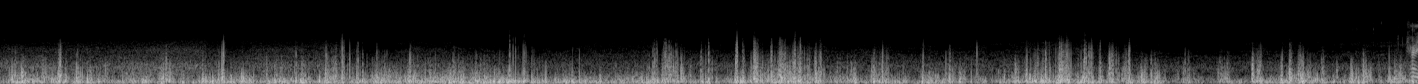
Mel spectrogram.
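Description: Wind buffeting a phone microphone outdoors, a low, uneven rushing noise that surges and eases in gusts.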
